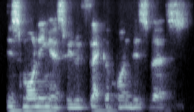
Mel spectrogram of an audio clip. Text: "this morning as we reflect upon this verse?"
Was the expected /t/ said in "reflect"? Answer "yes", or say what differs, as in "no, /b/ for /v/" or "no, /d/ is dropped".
no, /t/ is dropped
